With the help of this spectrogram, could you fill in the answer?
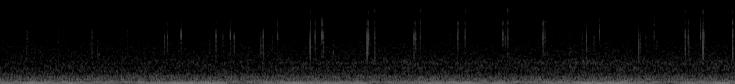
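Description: Long coffin-shaped acrylic nails are tapped together, nail against nail, with both hands interlocked above a table, making small, solid plastic clicks. Quick, bright ticks come at an uneven pace over a steady low hum.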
